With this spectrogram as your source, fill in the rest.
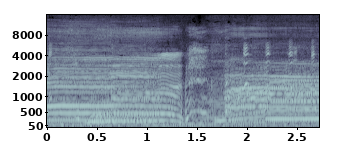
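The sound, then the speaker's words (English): A human voice imitates a cow mooing while it is lifted in a harness beneath a helicopter. The call is one loud, sustained, low moo with a wavering pitch that dips briefly in the middle, then carries on. “they put that harness around a cow and a helicopter's lifting the cow and the cow is just like,”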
